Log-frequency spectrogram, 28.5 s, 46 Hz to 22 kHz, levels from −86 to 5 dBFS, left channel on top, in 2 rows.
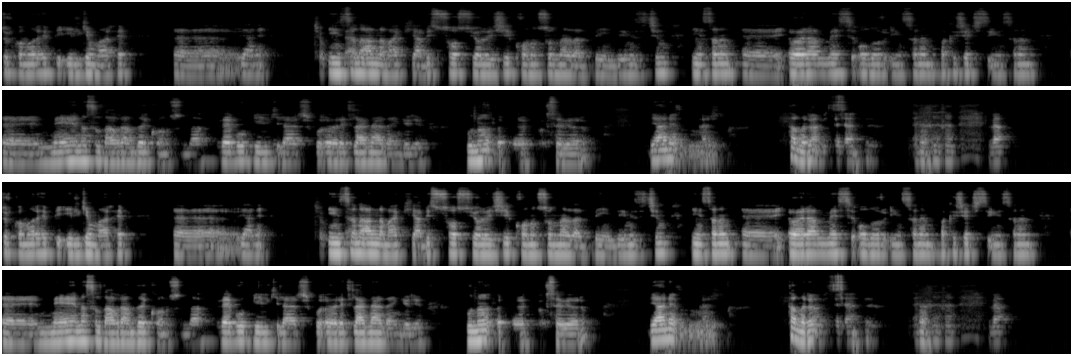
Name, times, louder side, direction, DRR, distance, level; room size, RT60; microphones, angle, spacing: voice 1, 0.0-1.6 2.3-3.5 4.4-8.9 9.2-13.7 14.3-19.8 20.5-22.1 22.9-23.8 24.7-25.1 26.5-26.6, right 4 dB, 55° right, 0.4 m, -32 dB
voice 2, 4.2-4.7 9.2-9.4 19.3-19.4 20.8-20.9 21.1-21.2 22.4-22.6 22.9-23.0 23.6-23.8 24.6-24.8 25.0-25.2 25.5-25.7 26.4-27.6, left 6 dB, 30° left, 0.5 m, -44 dB
2.8 x 2.6 x 2.4 m
head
